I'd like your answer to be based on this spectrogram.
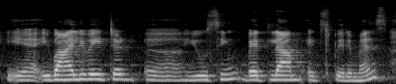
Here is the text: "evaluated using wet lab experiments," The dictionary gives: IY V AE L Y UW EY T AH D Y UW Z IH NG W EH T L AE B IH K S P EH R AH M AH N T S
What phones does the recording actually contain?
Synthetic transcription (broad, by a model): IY V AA L Y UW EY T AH D Y UW S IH NG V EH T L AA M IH K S P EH R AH M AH N S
